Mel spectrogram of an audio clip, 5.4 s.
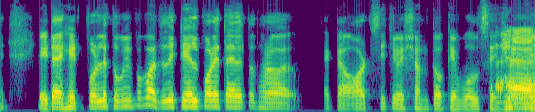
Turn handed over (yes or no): yes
